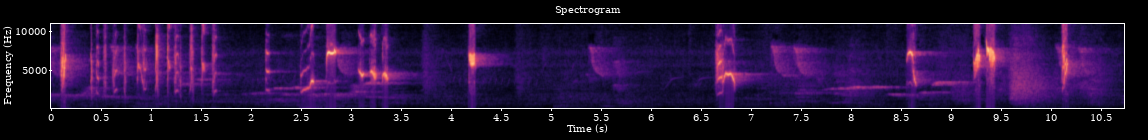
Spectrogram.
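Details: Male konin (Ruby-cheeked Sunbird) singing as a tutor for songbirds: a fast run of ticking high chirps opening a long, broken sequence of sharp squeaks, thin whistles and twittered phrases separated by short pauses.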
